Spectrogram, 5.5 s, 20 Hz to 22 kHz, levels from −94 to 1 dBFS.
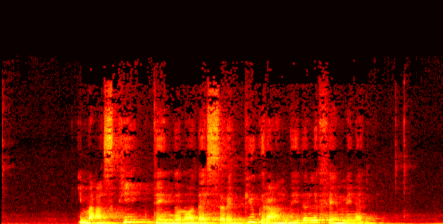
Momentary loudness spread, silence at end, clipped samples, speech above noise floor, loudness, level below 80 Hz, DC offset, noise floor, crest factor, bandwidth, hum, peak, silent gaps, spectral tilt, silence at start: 6 LU; 0 s; under 0.1%; 41 dB; -16 LUFS; -42 dBFS; under 0.1%; -56 dBFS; 16 dB; 14 kHz; none; -2 dBFS; none; -7 dB/octave; 1 s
